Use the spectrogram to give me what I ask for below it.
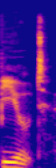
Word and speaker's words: Butte: Yeah, it was it's pronounced Butte, actually.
